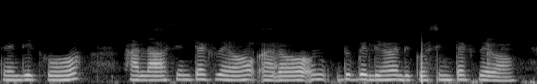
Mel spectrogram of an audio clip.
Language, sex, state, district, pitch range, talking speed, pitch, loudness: Chakma, female, Tripura, Dhalai, 200-220 Hz, 165 wpm, 210 Hz, -21 LUFS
